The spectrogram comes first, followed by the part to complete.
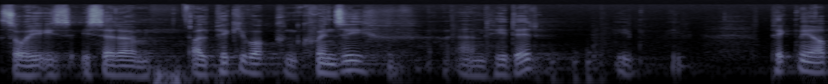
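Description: A man speaks at a moderate pace with a dark, mellow tone. His pitch rises and falls in the usual way, broken by long, frequent pauses. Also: fairly low pitch for a man. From Cork, Ireland; Ireland. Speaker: artist. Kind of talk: acceptance speech with anecdotes. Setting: hotel ballroom with audience. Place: hall. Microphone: podium.

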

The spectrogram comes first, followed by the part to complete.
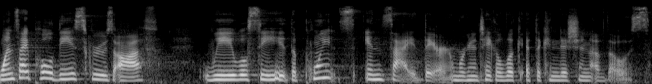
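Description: A woman's moderately paced speech with ordinary pitch variation. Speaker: tractor repair instructor. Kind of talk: tutorial. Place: garage. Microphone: lapel.

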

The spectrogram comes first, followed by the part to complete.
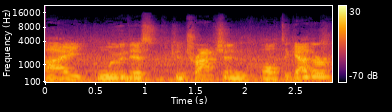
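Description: A man talks with fairly even intonation. Noticeable background noise sits behind him. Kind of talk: tutorial. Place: bathroom.

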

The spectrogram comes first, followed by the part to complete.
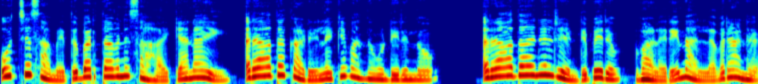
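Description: A woman's fairly high voice, dark and mellow in tone, with big pitch swings and a fairly slow pace.

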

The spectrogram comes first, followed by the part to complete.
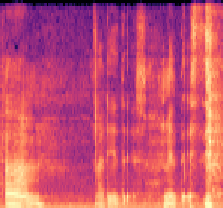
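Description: A woman is speaking over light background noise. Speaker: vlogger reviewing a product. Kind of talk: casual vlog chat. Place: home room. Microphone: handheld.

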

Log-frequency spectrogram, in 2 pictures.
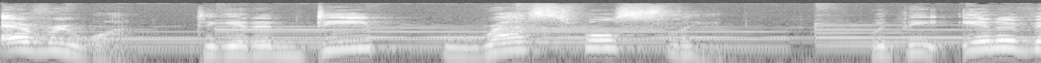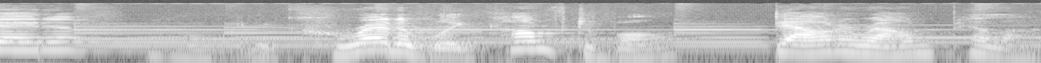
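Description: Over music in the background, a woman speaks in an upbeat tone at a moderate pace. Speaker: infomercial host. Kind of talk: TV commercial read. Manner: upbeat, cozy.

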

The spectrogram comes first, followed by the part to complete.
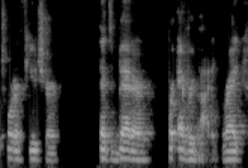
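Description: With audible room echo and a quiet background, a man speaks at a fairly quick pace. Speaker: arts executive and musician. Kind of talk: interview. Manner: calm, serene. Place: home room. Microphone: video call.

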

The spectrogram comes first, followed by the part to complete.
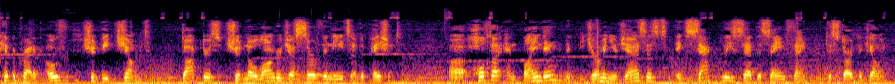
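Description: Fairly slow speech from a man with music in the background. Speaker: public commenter at hearing. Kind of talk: prepared public testimony. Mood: accusatory, urgent. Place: meeting room.

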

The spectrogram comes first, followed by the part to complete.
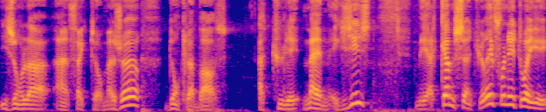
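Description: A man's fairly high voice with vocal fry and very wide pitch swings, on a very clean recording with a silent background. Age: 90s. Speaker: polar explorer and ethnologist. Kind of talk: interview. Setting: at home in Paris.

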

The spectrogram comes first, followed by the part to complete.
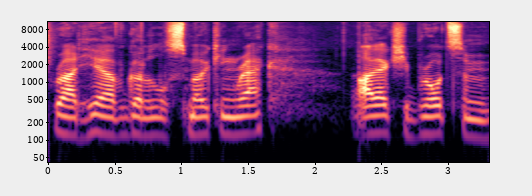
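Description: Recorded against a quiet background, a man's voice sounds dry with no echo. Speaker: solo bushcraft vlogger. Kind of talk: casual vlog chat. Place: forest. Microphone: phone near.

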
